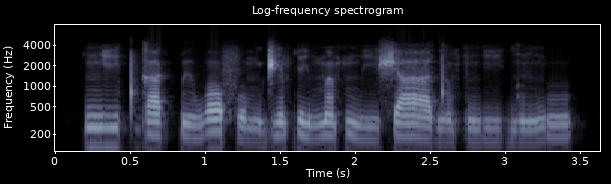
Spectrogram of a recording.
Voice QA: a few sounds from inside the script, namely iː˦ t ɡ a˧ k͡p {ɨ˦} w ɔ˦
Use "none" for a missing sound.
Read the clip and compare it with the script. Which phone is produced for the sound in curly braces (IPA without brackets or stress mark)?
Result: ɨ˨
